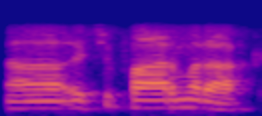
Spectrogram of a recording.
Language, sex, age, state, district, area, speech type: Kashmiri, male, 45-60, Jammu and Kashmir, Anantnag, rural, conversation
